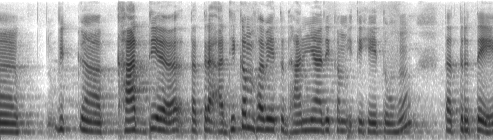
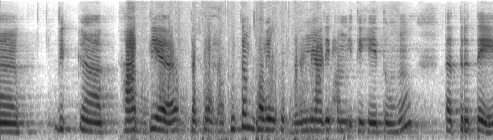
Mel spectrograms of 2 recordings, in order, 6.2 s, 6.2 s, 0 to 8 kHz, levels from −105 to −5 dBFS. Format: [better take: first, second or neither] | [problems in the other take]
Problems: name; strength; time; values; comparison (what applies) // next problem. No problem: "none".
first | noise reduction (neural separator model SepFormer DNS4)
